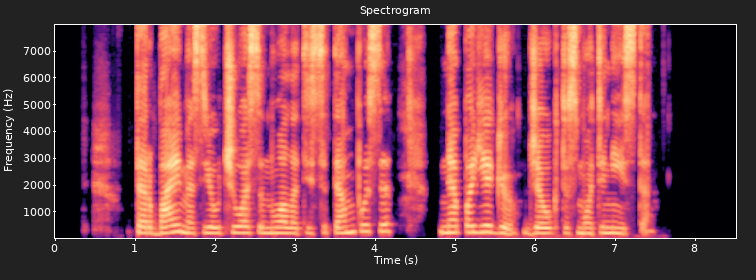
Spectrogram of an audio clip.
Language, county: Lithuanian, Kaunas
